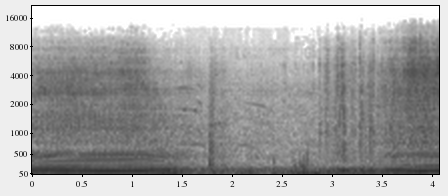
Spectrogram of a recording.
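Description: Metal crunches as cars collide.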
